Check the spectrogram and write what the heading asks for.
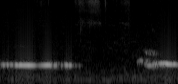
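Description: A dog outside a house lets out two drawn-out, high whining howls separated by a short pause, with no one talking.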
